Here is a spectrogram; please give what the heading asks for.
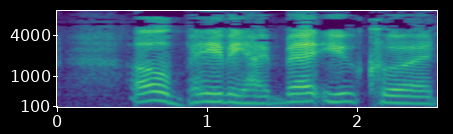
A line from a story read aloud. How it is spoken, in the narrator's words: he sighed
